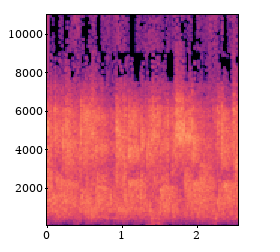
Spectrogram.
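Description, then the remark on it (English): An audience claps their hands in a steady, dense wash of overlapping claps that holds at an even, fairly loud level for the whole few seconds, with no voices standing out. “If you are clapping, clap your hands well.”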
